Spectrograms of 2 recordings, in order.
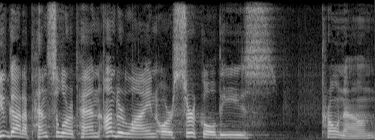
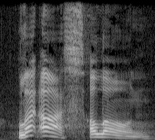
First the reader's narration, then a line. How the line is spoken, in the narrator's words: the man said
